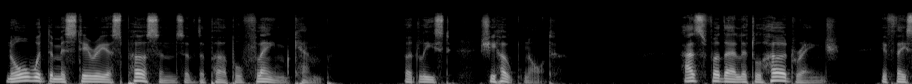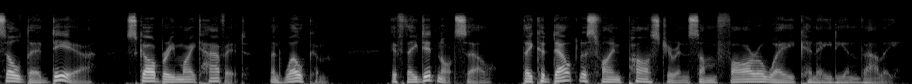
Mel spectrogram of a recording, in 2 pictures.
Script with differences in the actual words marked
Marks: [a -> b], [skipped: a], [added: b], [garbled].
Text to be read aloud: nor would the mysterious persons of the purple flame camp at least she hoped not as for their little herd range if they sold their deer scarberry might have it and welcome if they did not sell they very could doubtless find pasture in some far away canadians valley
nor would the mysterious persons of the purple flame camp at least she hoped not as for their little herd range if they sold their deer scarberry might have it and welcome if they did not sell they [skipped: very] could doubtless find pasture in some far away [canadians -> canadian] valley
